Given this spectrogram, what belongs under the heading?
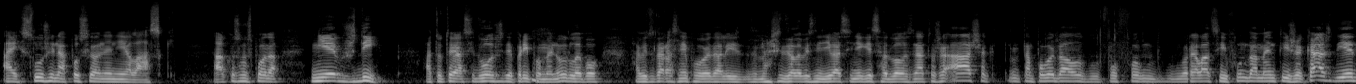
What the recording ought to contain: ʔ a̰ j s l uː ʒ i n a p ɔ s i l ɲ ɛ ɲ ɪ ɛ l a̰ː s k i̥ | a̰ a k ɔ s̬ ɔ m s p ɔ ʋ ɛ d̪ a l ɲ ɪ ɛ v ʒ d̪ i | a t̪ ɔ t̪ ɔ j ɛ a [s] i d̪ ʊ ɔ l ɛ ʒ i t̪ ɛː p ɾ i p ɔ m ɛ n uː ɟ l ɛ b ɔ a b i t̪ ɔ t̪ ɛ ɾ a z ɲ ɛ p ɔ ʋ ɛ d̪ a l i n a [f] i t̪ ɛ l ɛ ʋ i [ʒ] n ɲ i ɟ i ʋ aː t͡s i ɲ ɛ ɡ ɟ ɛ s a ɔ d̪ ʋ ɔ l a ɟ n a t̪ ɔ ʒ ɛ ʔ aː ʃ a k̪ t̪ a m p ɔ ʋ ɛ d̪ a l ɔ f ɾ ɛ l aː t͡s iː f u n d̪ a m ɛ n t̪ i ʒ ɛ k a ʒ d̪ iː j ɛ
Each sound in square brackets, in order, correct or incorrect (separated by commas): correct, incorrect, incorrect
